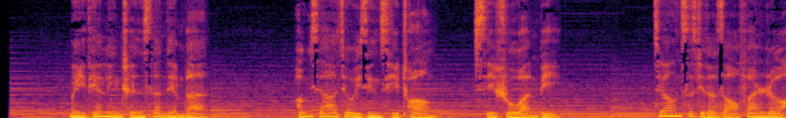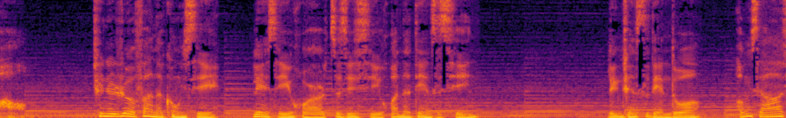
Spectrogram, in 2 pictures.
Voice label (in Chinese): 人物纪录片 温柔舒缓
